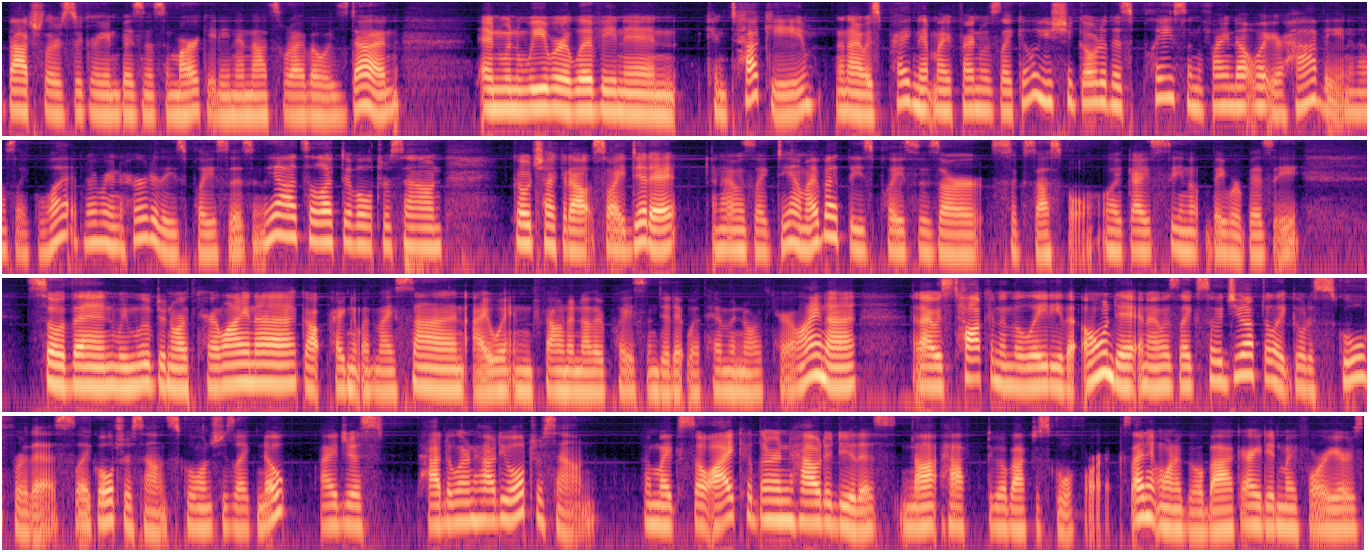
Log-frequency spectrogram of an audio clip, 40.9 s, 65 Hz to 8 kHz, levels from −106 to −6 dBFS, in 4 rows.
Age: 20-39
